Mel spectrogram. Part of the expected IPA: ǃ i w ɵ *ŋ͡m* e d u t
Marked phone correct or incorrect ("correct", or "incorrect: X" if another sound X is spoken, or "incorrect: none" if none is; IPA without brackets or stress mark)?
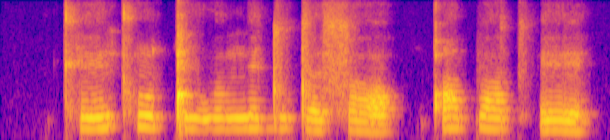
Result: incorrect: ŋ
